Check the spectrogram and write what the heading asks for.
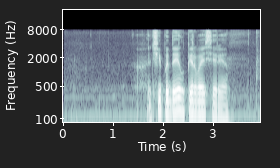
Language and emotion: Russian, neutral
